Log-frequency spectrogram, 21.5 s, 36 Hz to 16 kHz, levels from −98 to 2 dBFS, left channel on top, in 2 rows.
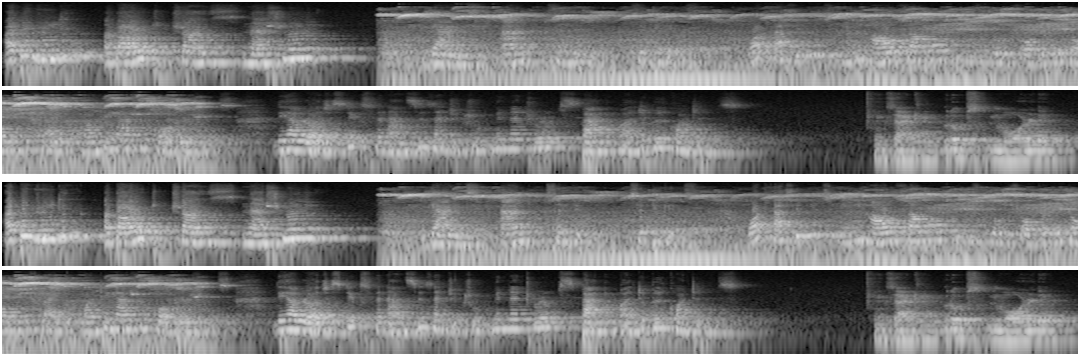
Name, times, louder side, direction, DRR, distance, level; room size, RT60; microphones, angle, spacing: voice 1, 0.0-1.4 1.7-3.1 4.2-5.8 6.3-6.7 7.2-16.2 16.5-18.1, right 2 dB, 45° right, 1 dB, 0.5 m, -24 dB
sound 1, 3.7-12.8, left 2 dB, 55° left, 0.9 m, -22 dB
voice 2, 19.5-21.2, equal, 5° left, -2 dB, 0.6 m, -26 dB
3.6 x 3.0 x 3.7 m, 1.5 s
head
